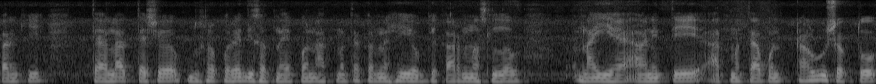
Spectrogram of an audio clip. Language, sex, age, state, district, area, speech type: Marathi, male, 18-30, Maharashtra, Yavatmal, rural, spontaneous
